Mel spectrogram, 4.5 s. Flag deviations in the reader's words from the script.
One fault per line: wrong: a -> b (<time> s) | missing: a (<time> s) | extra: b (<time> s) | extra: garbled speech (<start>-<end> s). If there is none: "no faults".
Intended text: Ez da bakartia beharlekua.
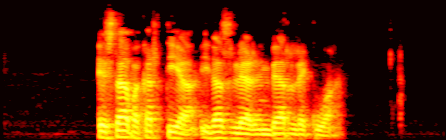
extra: idazlearen (2.1 s)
